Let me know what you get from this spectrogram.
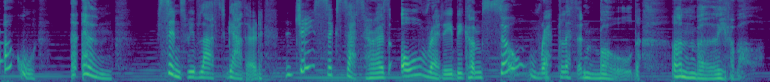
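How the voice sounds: Clear music plays behind a woman doing a put-on character voice at a fairly low pitch. She moves at a fairly slow pace with long, frequent pauses.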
